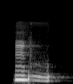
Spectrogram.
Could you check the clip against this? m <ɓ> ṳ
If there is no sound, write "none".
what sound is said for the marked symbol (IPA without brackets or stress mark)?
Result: b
